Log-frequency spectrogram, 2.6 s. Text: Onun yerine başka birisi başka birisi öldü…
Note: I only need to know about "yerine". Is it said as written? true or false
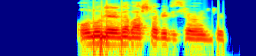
true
